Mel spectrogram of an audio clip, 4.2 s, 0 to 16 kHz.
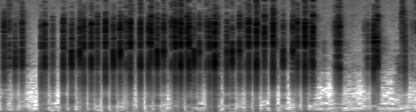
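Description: Long acrylic nails scratch across the black plastic back case, with its camera cutout, of a Samsung smartphone held in both hands. A rapid, uneven run of sharp, dry clicks and crackly scrapes comes through, bright and centred around 1.8 kHz, with almost no low end. Each tick cuts off instantly, with brief pauses near the end.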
